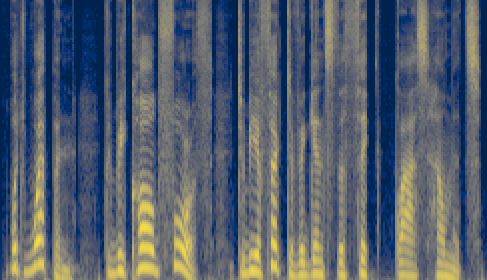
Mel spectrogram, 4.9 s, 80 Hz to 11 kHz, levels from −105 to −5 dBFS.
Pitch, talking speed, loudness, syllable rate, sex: 165 Hz, 170 wpm, -20 LUFS, 5.2 syllables/s, male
